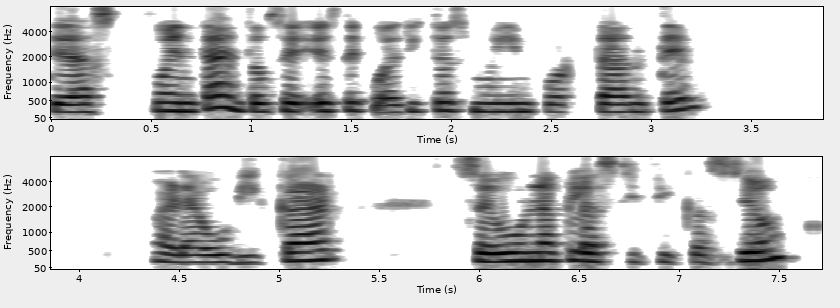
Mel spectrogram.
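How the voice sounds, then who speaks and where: A woman teacher giving an online class, explaining slowly and patiently and often checking in with her students. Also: a little high.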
